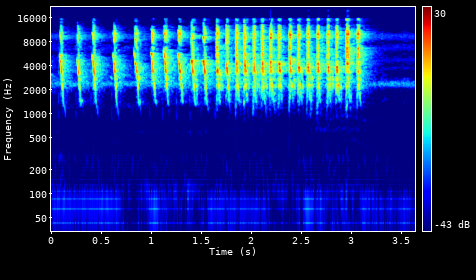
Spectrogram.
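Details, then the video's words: Rapid kapas tembak song of a lesser green leafbird, a continuous stream of crisp high chips that quickens into a tight rattling series before stopping abruptly, leaving only a faint steady tone. "CUCAK ijo mini Fulll suara KAPAS TEMBAK...!"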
